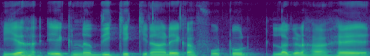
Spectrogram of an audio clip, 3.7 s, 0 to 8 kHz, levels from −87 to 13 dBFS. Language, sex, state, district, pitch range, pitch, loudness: Hindi, male, Arunachal Pradesh, Lower Dibang Valley, 110-125 Hz, 115 Hz, -20 LUFS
